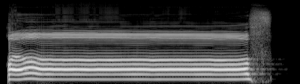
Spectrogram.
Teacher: قوف حرف مستعلیہ کا آ رہا ہے، صاد حرف مستعلیہ کا ہے تو ان کو پر پڑھیں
